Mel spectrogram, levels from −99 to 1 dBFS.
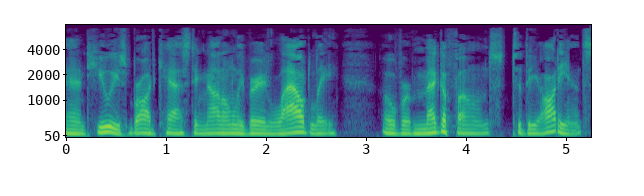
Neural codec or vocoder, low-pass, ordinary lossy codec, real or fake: none; 7.2 kHz; MP3, 32 kbps; real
